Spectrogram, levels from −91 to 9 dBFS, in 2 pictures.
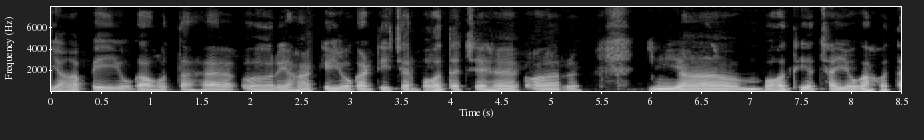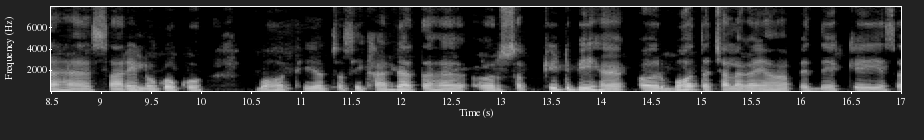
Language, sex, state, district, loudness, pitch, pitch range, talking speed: Hindi, male, Jharkhand, Sahebganj, -22 LUFS, 135 Hz, 125-145 Hz, 160 wpm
